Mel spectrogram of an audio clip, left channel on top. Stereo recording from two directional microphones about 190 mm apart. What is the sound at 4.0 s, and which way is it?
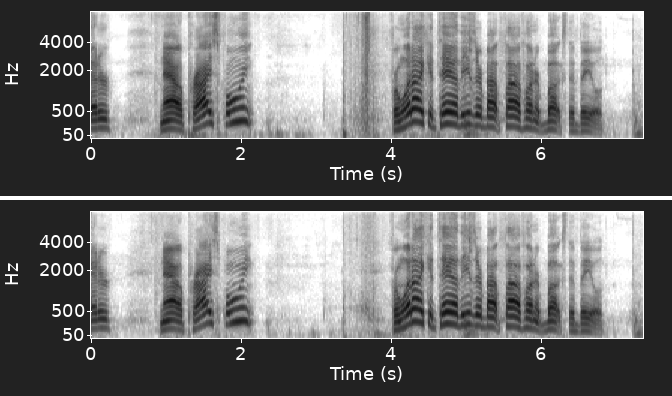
Speech, 15° right (ahead or behind).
